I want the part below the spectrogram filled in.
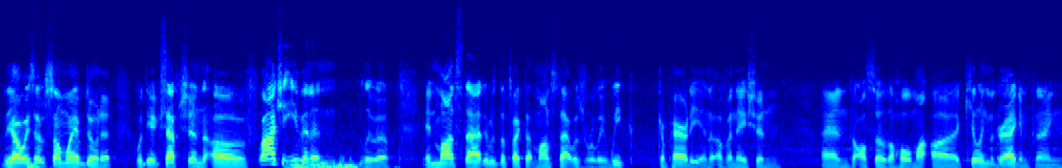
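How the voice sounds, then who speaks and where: A man's voice: medium pitch, moderate pace, a bit bright, a little hiss or hum, low-quality recording. Casual, sweary male game streamer. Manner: sweary, teasing, rambling. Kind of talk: casual game reaction commentary.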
